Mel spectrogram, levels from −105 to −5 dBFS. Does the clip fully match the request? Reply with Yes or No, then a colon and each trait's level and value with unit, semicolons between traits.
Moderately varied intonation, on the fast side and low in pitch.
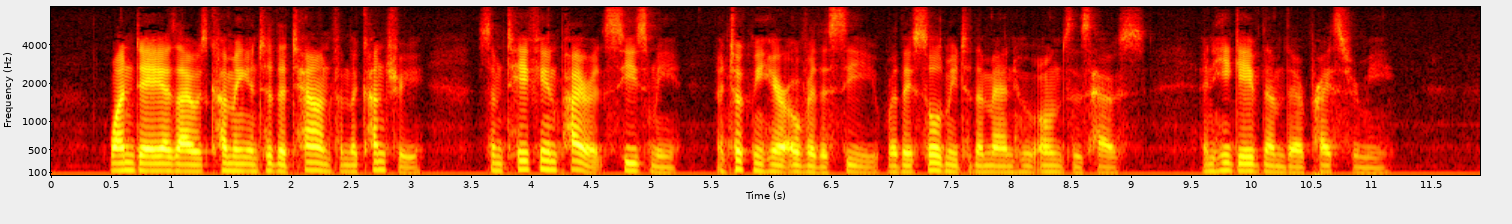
Yes: average, 4.2 semitones; fast, 215 wpm; low, 115 Hz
